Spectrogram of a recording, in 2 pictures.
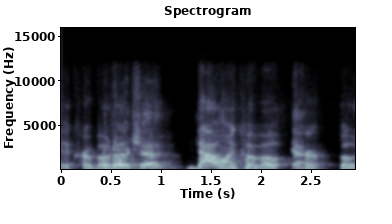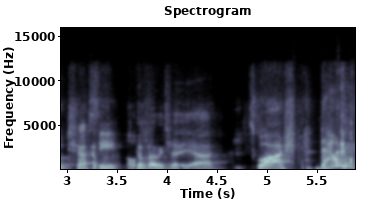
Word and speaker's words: kabocha: Southern California was like, oh my gosh, the crobota, I can never say it right. The crobota. That one, kabocha, see?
